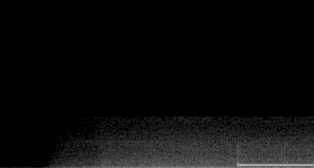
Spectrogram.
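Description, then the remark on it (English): A telephone line ringing on a redial after a dropped call: after a rising hiss of line noise, a loud, steady ring tone cuts in and holds to the end. No voices. “It ringeth.”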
